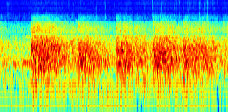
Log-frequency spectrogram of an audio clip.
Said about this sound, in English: The streets of Chicago's West Side rang to the rattle of gunfire as Negroes began rioting Tuesday night when police had tried to shut off fire hydrants.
